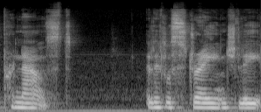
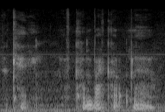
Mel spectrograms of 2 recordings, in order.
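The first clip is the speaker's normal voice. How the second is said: whispered aside; 4 semitones lower, 16 dB quieter than usual. Real, not acted. Joking aside after rabbit-hole slip.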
